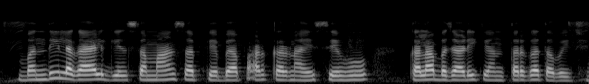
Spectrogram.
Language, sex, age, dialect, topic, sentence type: Magahi, female, 18-24, Western, banking, statement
